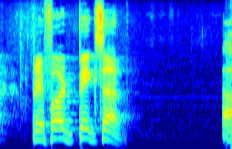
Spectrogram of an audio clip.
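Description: A man speaking briefly in Hindi, then about a second of near silence.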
